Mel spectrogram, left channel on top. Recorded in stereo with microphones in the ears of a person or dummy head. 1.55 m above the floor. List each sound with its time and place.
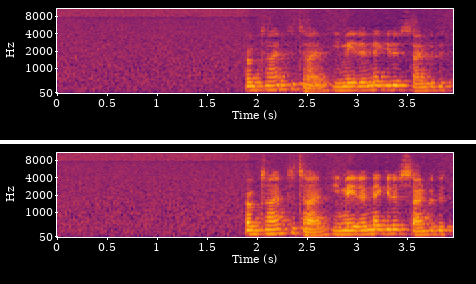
1.9 s a man speaking: 45° right (ahead or behind), 3 m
